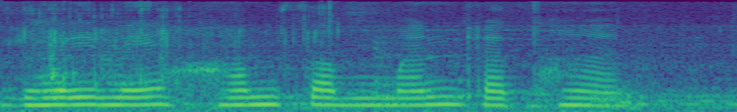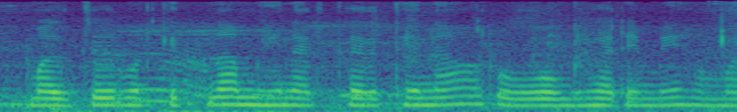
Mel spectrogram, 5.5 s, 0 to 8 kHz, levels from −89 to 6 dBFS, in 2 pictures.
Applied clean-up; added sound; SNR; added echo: none; Liquid; 17 dB; none.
